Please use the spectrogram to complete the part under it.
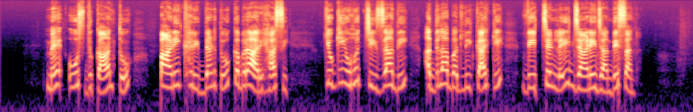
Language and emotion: Punjabi, fearful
